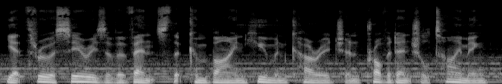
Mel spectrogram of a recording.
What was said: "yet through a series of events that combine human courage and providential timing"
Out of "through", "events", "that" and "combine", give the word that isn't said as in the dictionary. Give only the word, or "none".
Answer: none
